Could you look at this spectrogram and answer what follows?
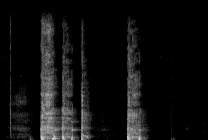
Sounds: Throat clearing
